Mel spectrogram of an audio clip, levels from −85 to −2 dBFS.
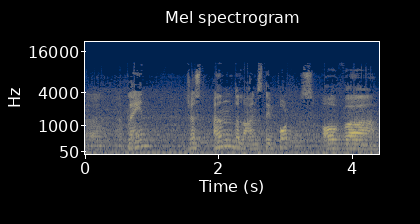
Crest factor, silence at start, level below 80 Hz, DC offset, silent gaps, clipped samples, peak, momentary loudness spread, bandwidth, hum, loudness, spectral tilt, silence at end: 18 dB; 0 s; -48 dBFS; under 0.1%; none; under 0.1%; -10 dBFS; 13 LU; 11.5 kHz; none; -28 LUFS; -3 dB/octave; 0 s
